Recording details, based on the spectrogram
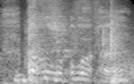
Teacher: the Cockney accent does have like all these glottal stops and glottal T's.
